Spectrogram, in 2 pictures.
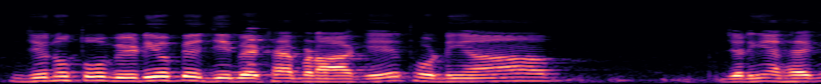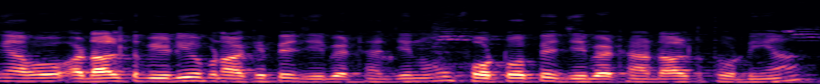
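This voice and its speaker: A man's voice: medium pitch, fairly even intonation, fairly quick, slight background noise, close to an everyday voice. A middle-aged man playing a stern, protective village headman who scolds in a firm, fatherly way. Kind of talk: acted village drama dialogue.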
